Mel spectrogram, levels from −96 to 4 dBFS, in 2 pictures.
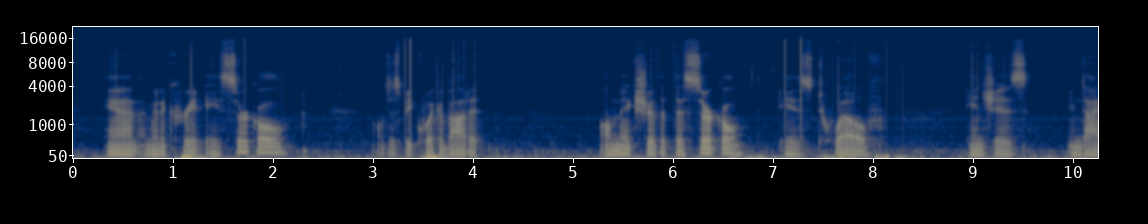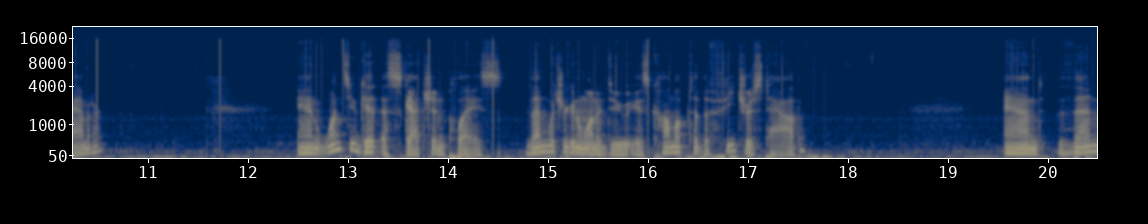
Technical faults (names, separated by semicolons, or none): word clock ticks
